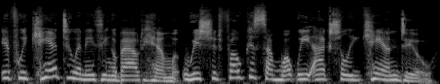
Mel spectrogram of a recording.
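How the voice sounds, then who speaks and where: An actress playing a blunt, sharp-tongued but caring young girl in a video game. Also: a little high, expressive, fairly quick, a little hiss or hum, lightly acted. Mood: matter-of-fact. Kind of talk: video game cutscene acting.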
